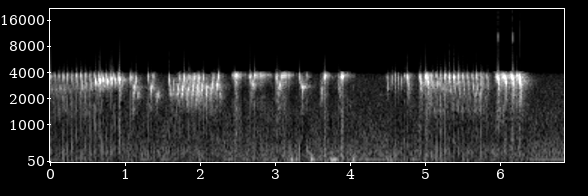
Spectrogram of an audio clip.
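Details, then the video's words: Canary in full song: a long, nearly continuous flow of high rolling trills and warbles, broken by brief pauses, with loud ringing phrases near the end. "Singing Canary"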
